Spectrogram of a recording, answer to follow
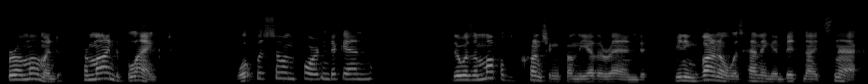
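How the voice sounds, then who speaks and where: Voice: mid-range voice, animated, moderate pace, sharp tone, poor audio. A narrator reading a scripted story dramatically, in the role of storyteller.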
